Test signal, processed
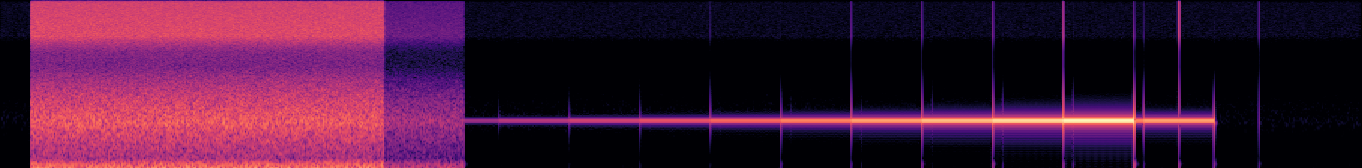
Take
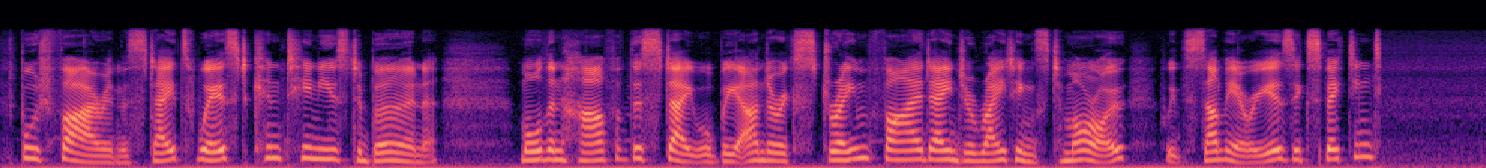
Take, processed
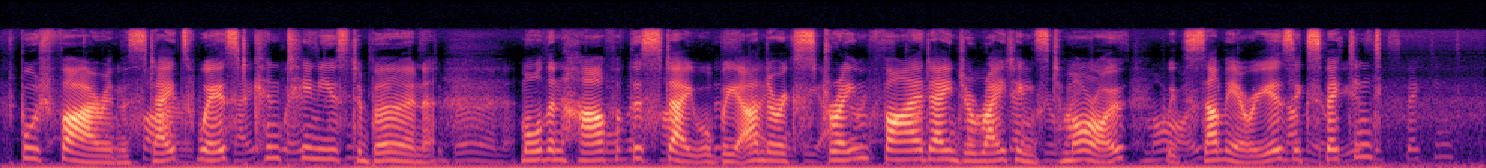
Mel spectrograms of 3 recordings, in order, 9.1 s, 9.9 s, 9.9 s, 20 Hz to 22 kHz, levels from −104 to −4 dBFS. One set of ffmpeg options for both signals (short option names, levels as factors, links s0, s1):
-filter_complex "[0:a]firequalizer=gain_entry='entry(120,0);entry(230,-15);entry(1100,9);entry(4300,-14);entry(6200,-10);entry(9000,13)':delay=0.05:min_phase=1,asplit=2[s0][s1];[s1]adelay=536.4,volume=0.141,highshelf=f=4000:g=-12.1[s2];[s0][s2]amix=inputs=2:normalize=0,volume=1.5"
